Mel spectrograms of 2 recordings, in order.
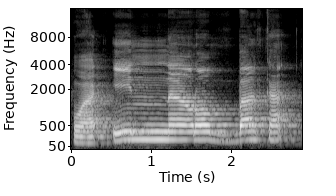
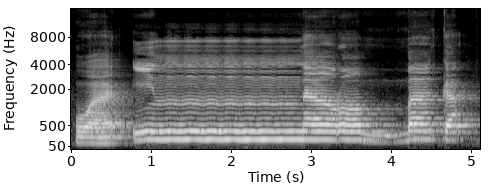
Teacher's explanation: Nun dalam keadaan tasydid, namanya gunnah ayah bunda. Dengungkan cara bacanya selama 2 harokat.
